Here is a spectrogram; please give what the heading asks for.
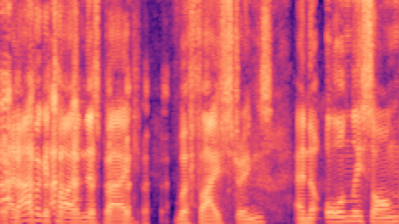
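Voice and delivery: plain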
